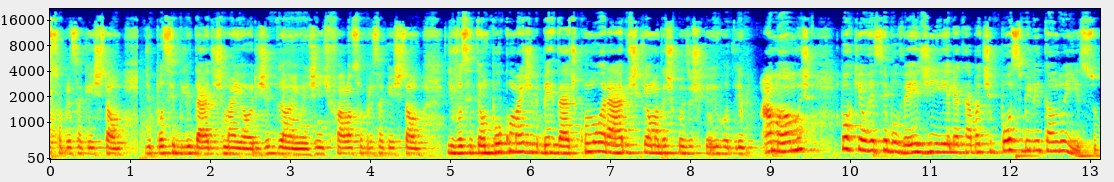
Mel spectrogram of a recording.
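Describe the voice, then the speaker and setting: Speaking at a fairly quick pace with a Rio accent, a woman uses a medium pitch and lively intonation amid noticeable background noise and audible room echo. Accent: Brazilian Portuguese, Carioca. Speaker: YouTuber. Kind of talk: informational vlog. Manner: casual, conversational.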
